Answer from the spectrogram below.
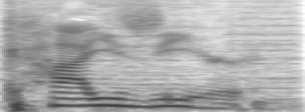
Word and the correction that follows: Kazir: I think it's actually pronounced Kazir, by the way.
